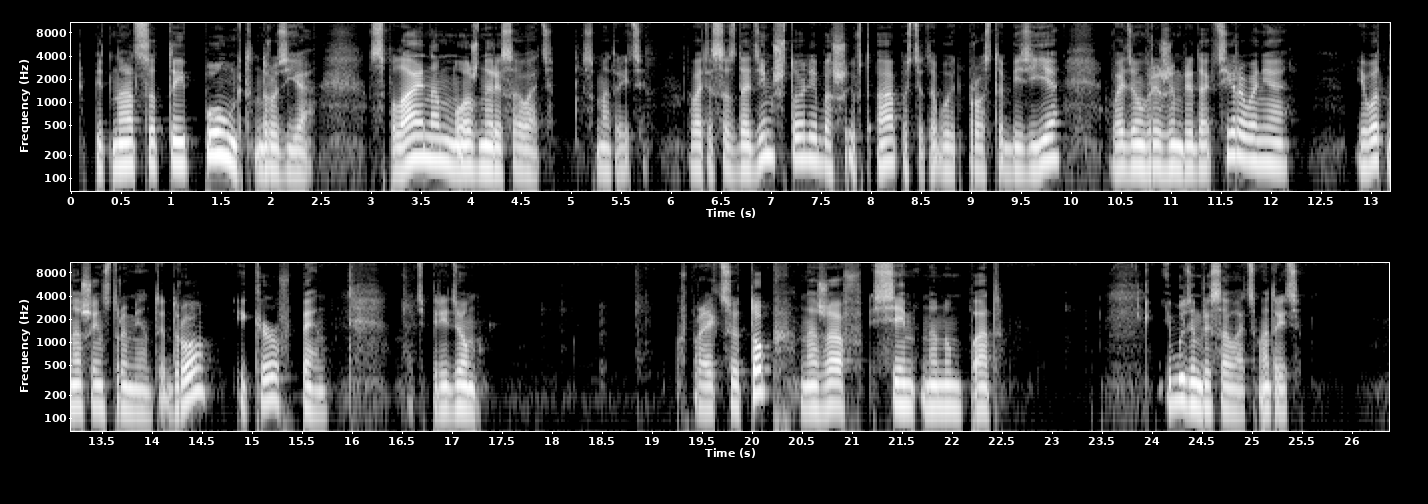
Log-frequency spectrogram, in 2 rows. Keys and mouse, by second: 1.6 middle click, 1.9 alt+middle click, 4.7 alt+middle click, 5.4-6.4 middle drag, 6.9 shift+a, 8.9-9.3 middle drag, 9.5 middle click, 10.5 Tab, 10.9-12.2 middle drag, 16.5 KP_7, 17.9 middle click, 18.8 KP_7, 20.4 ctrl+alt+middle click, 21.4 middle click, 23.2 middle click, 24.9-26.3 drag.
